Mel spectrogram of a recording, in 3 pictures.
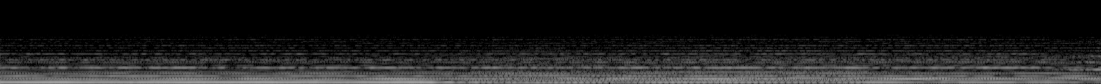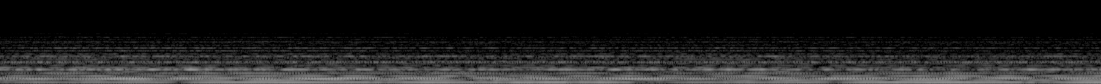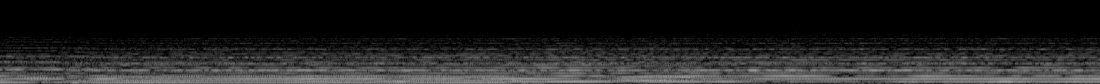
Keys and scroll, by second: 31.2 ctrl+z.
